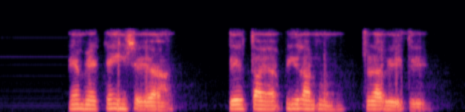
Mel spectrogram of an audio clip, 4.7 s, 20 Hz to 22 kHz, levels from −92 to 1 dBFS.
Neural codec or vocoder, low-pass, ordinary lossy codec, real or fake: vocoder, 22.05 kHz, 80 mel bands, HiFi-GAN; 7.2 kHz; Opus, 32 kbps; fake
